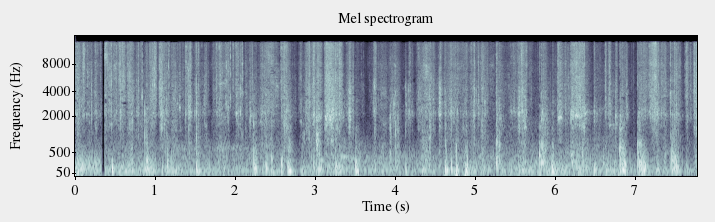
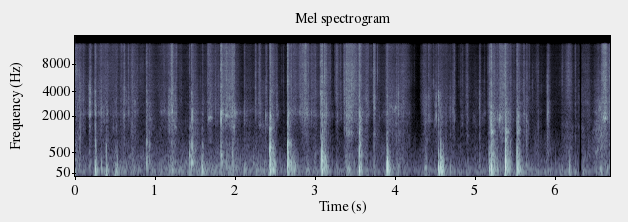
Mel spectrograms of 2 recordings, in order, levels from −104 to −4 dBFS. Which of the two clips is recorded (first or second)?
first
